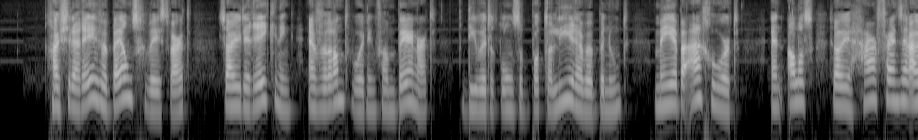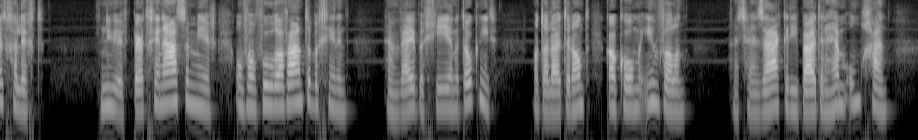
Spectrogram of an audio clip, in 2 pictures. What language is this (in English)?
Dutch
